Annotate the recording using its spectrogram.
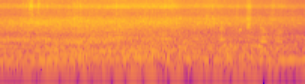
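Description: A nearby engine running steadily at idle with a low, even hum.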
